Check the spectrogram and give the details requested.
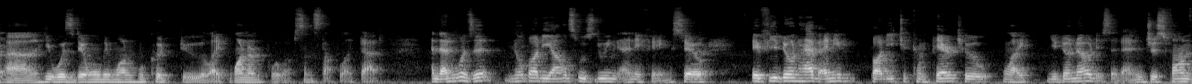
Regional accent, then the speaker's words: Bolzano, Trentino-Alto Adige, Italy; moved away as an adult; now in Vienna, Austria; I'm actually from Italy, originating from uh, Bolzano

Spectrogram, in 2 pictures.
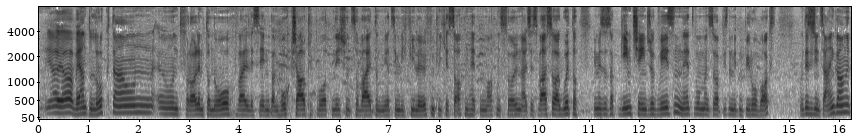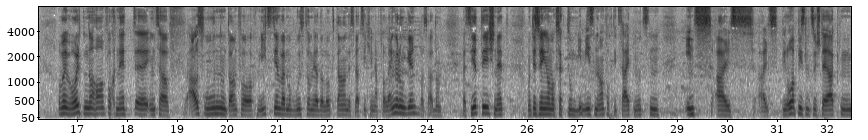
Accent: Bolzano, Trentino-Alto Adige, Italy; bin ein gebürtiger Bozner, eigentlich ein Shangayalo, wie man so schön sagt, weil ich komme aus der Peripherie von Bozen

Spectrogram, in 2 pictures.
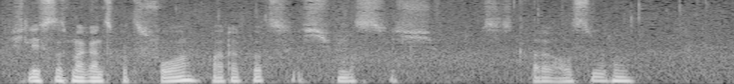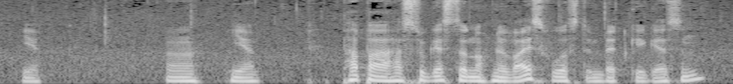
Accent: Hamburg, Germany; Ich bin ein waschechter Hamburger

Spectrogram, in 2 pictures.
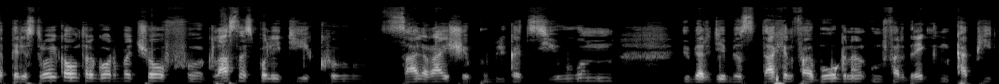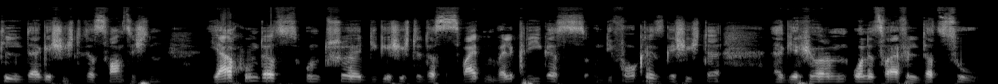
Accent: Ukraine; ich bin in der Ukraine geboren und aufgewachsen oder wenn wir zeithistorisch korrekt bleiben, in der Sowjetunion, in der noch Sowjetunion.

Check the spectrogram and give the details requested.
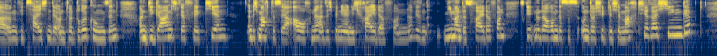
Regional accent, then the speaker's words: Berlin, Germany; ich bezeichne mich immer als Berlinerin und ich glaube auch mal die, an Anführungszeichen, deutsche Seite in meiner Familie.

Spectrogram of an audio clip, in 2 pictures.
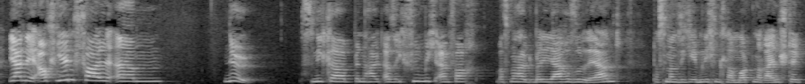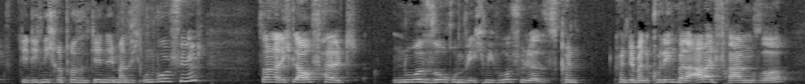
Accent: Sri Lanka; ich bin gebürtig aus Sri Lanka

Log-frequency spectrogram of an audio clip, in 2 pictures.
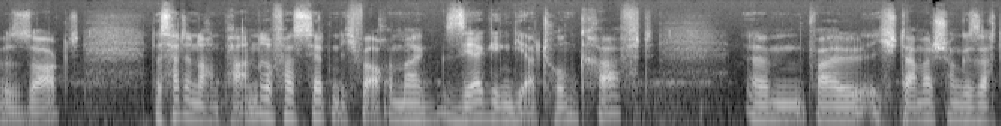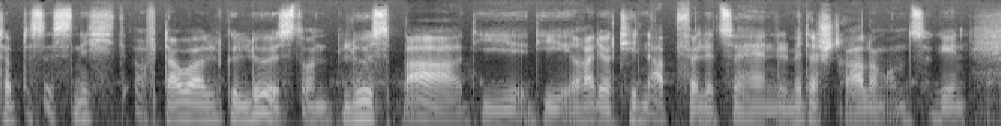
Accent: Oldenburg, Lower Saxony, Germany; moved away as an adult; also born or lived in Bremen / East Frisia; now in Hamburg, Germany; Ich bin geboren in Bremen, also einer anderen Hansestadt, dort ähm, aber nur kurz äh, auch eingeschult worden und dann bin ich aufgewachsen in einer kleineren Stadt in Niedersachsen in Oldenburg

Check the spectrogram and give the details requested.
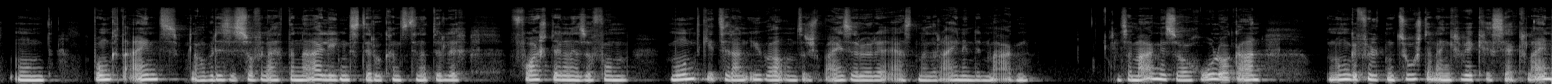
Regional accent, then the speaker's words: Austria; bei uns in Österreich

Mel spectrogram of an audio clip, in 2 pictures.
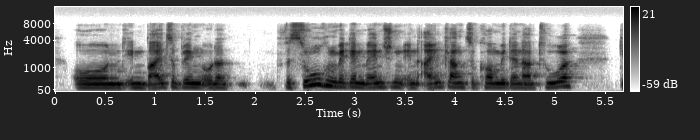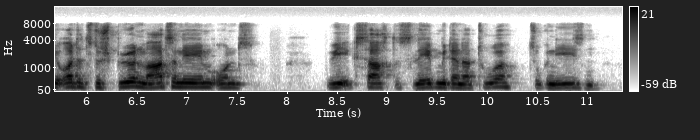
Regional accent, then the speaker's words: Hermannsfeld, Thuringia, Germany; mein Heimatort in Hermannsfeld, das ist so ein kleiner Ort, wo ich herkomme

